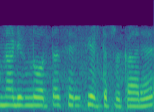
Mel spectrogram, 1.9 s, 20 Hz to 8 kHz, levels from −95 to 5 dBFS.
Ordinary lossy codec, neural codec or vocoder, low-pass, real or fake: AAC, 16 kbps; codec, 16 kHz, 2 kbps, X-Codec, HuBERT features, trained on general audio; 7.2 kHz; fake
